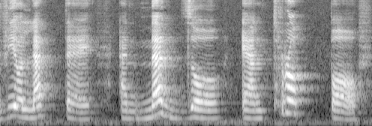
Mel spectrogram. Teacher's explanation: Notice how I just linger on those double consonants just a little bit longer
